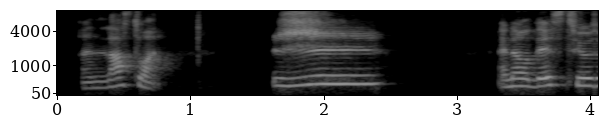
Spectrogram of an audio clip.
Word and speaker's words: 日: If you have difficulty to pronounce this one, just say sh longer enough, and then choose the end of your, like the end of the sound. Sh, right? If you say sh longer enough, you say sh.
